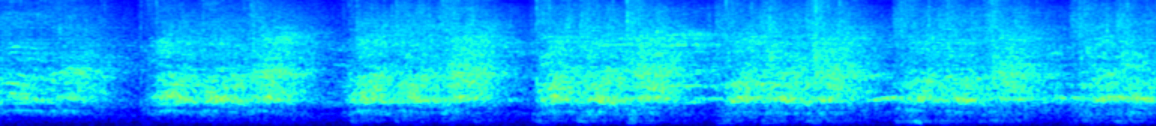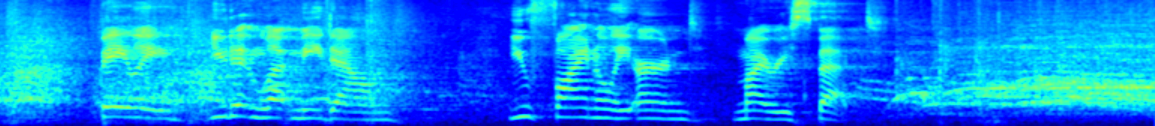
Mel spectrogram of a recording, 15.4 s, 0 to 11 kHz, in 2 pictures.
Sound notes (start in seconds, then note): 0.0 fans chanting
